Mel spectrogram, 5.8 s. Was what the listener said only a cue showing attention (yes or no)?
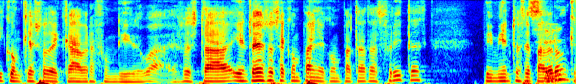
yes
